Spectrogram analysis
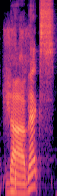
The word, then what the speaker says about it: Damex: What's up, Damex? Thanks for coming. I'd say Damex, yeah. Maybe say it a bit quicker, not so slow, but yeah. Damex. I like to drop those syllables.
